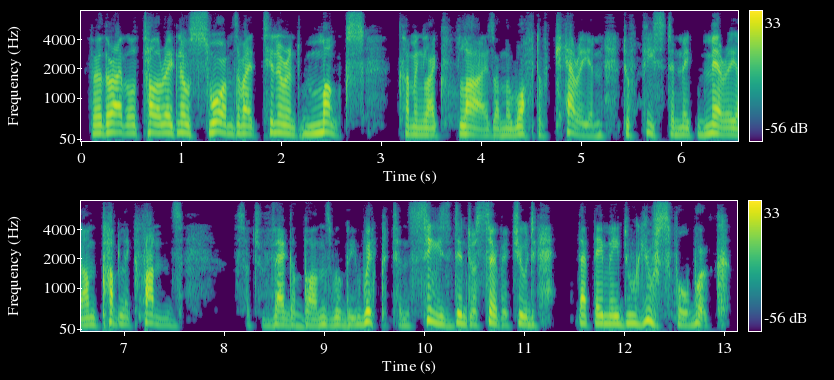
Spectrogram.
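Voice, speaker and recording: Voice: mid-range voice, normal speed, fairly bright tone, dry recording, lightly acted. An audiobook narrator voicing a harsh, menacing middle-aged king who speaks in cold, curt threats.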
